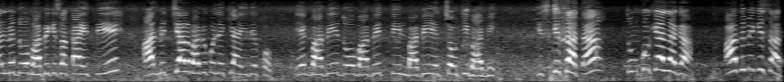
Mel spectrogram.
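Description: A woman's extremely high-pitched voice with lively intonation at a fairly slow pace, over light background noise. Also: dry sound with no echo. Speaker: vlogger. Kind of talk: casual vlog chat, teasing. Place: beach. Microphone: phone near.

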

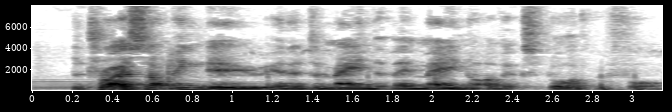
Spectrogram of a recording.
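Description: Clear music plays behind a man's voice, with audible room echo. He keeps a fairly quick pace. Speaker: channel host. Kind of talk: casual announcement to camera. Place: home room.

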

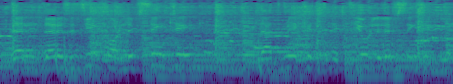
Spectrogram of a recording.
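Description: Loud music plays in the background as the speech moves at a fairly quick pace. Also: man. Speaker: presenter. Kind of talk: conference presentation.

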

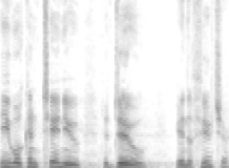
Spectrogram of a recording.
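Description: With ordinary pitch variation, a man talks at a fairly unhurried speed. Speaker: pastor. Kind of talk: sermon. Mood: warm, encouraging. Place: church.

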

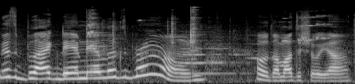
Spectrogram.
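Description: There is noticeable background noise as a woman speaks, the sound dry with no echo. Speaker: vlogger. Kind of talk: casual vlog chat. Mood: playful, laughing, briefly annoyed. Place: street. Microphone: phone near.

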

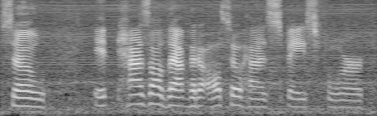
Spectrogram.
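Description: Noticeable background noise sits behind a man with an American accent. His voice is high-pitched with fairly even intonation. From Oklahoma. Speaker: film studio entrepreneur. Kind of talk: news interview. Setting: on location in a convention arena.

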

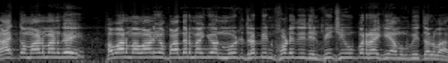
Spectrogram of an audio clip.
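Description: Noticeable background noise sits under a man's raised, projected voice, which is extremely high in pitch for a man and fairly even in intonation. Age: 70s. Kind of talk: religious discourse.

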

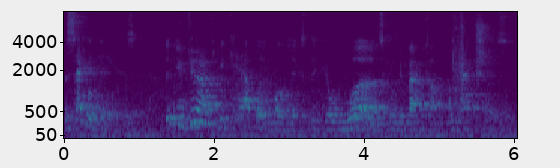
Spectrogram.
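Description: A man is heard through strong room echo with noticeable background noise. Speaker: politician at town hall. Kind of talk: answer to audience question. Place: hall.

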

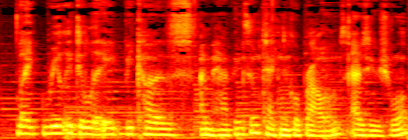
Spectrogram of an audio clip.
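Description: A woman with a very deep, low voice talks at a moderate pace with ordinary pitch variation as faint music plays in the background. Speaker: toy collector vlogger. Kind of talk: casual vlog chat. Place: home room. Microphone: phone near.

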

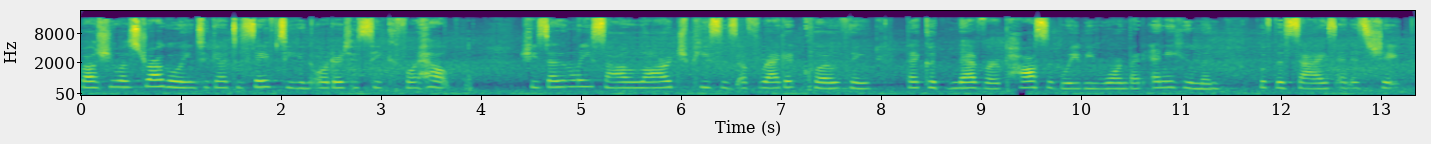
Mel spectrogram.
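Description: Moderate-paced speech from a woman, with noticeable background noise behind her. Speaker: student presenter. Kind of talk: scripted faux-documentary narration, storytelling. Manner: measured, dramatic, storyteller pacing; formal, solemn, mysterious tone.

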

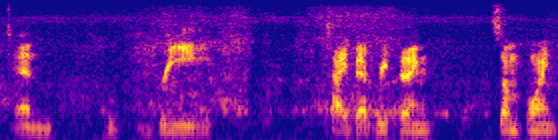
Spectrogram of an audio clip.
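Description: In a fairly low, monotone, flat voice, a man speaks at a very slow pace with light background noise. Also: dry sound with no echo. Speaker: podcast co-host. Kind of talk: panel discussion answer. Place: home room. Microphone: headset.

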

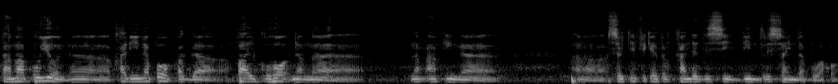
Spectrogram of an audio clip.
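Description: The speaker is a man with a medium-pitched voice. He goes at a moderate pace with ordinary pitch variation. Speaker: politician. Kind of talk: press conference. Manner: halting.

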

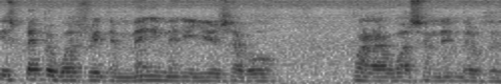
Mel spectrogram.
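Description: Delivered with monotone, flat intonation, the voice carries audible room echo over light background noise. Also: man. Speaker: lecturer. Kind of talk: lecture. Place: meeting room. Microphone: camera far.

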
